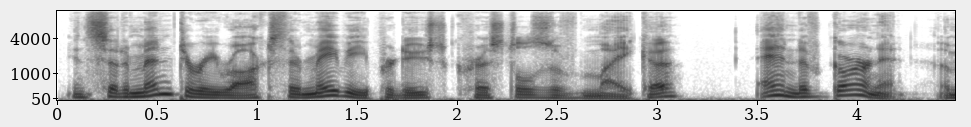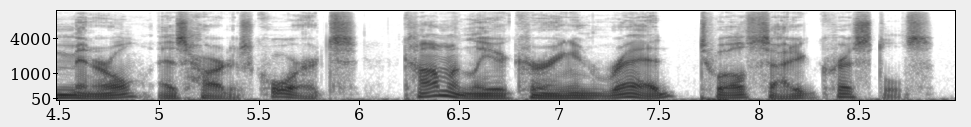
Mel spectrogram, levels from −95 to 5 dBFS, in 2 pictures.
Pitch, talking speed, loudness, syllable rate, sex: 110 Hz, 175 wpm, -18 LUFS, 3.1 syllables/s, male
